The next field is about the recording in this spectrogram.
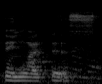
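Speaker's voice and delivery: normal talking voice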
